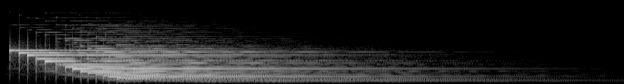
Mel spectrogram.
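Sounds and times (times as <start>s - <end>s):
bright warm descending magic glissando twinkle: 0.1s - 4.2s.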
